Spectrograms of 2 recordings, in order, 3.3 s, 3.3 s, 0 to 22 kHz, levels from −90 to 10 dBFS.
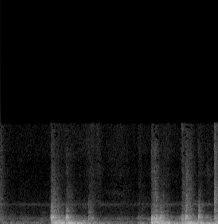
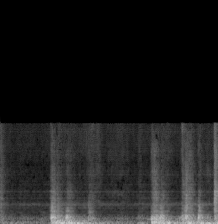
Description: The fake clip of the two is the second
